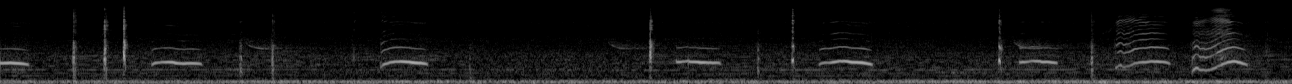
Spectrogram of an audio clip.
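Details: Briar, a baby monkey, crying for milk in a standoff: a long run of short, mournful arched wails roughly every second or two, growing busier and more tremulous toward the end, with scattered clicks and a constant low hum.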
